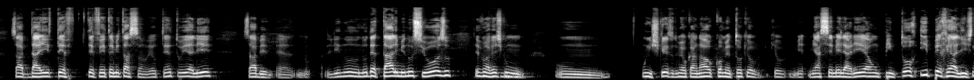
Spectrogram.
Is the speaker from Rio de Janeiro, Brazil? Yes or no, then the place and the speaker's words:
yes; Rio de Janeiro, Brazil; eu sou do Rio, sou carioca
